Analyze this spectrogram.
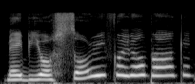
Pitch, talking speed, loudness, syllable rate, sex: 335 Hz, 185 wpm, -15 LUFS, 5.4 syllables/s, female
